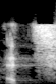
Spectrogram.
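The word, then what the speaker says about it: עץ: 나무라는 단어가 히브리어 발음으로 에츠 이렇게 츠로 끝나요.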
